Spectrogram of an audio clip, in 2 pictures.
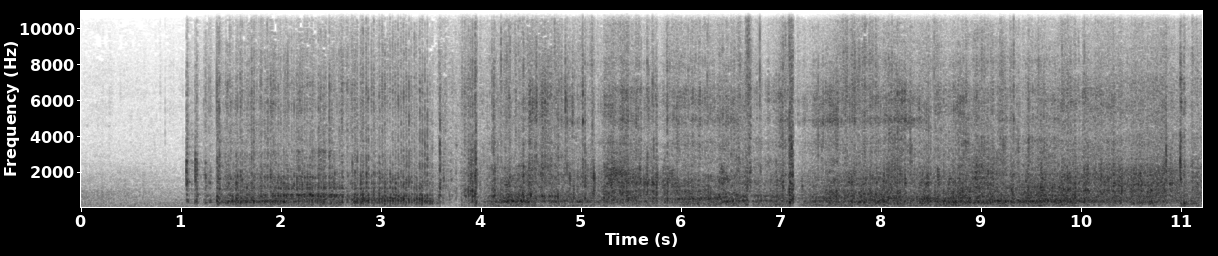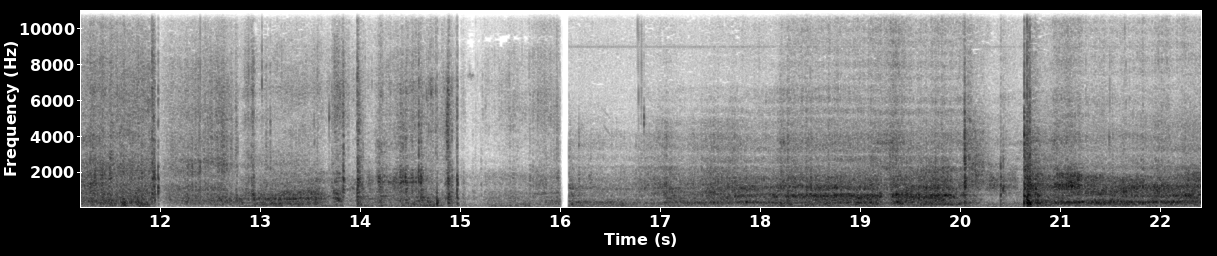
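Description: Skateboard wheels rolling on rough asphalt, a loud steady rolling rumble that starts about a second in. It is broken by several sharp clacks and slaps of the board, and cuts off abruptly once partway through.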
